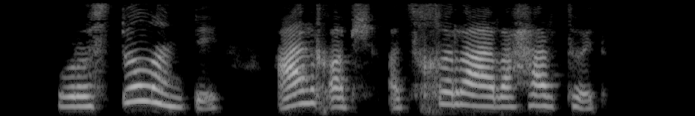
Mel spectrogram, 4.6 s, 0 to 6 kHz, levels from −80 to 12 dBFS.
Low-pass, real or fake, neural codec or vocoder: 5.4 kHz; real; none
